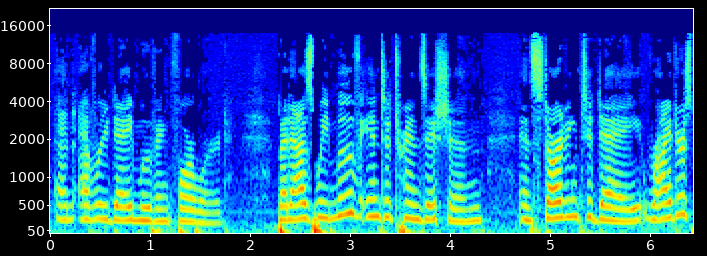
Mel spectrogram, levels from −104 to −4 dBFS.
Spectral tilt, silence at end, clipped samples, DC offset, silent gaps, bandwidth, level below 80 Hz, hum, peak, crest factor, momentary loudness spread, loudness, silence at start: -6 dB/octave; 0 s; under 0.1%; under 0.1%; none; 14 kHz; -40 dBFS; none; -12 dBFS; 22 dB; 11 LU; -35 LUFS; 0.05 s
